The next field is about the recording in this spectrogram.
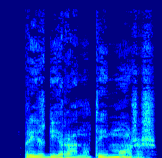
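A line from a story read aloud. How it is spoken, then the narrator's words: Whispered. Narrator (Russian): прошептала она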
